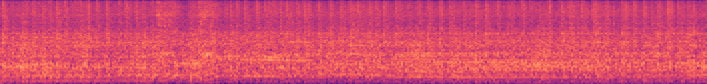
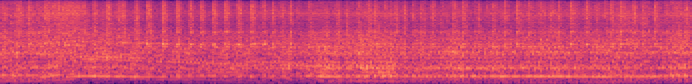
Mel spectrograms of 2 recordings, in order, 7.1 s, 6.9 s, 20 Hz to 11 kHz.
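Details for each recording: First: 1997 Ski-Doo MX-Z 440 fan-cooled two-stroke snowmobile, about 12K km, after replacing a cracked carb flange: high, buzzy idle holding steady without hunting or surging; idle problem fixed. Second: 1997 Ski-Doo MX-Z 440 fan-cooled two-stroke, about 12K km, top end redone, good compression; raspy idle pulses and stumbles unevenly, won't idle on both cylinders until gas is squirted in the mag carb; carbs swapped, not the cause: misfire at idle.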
